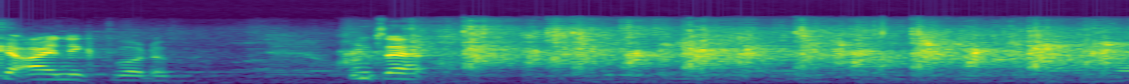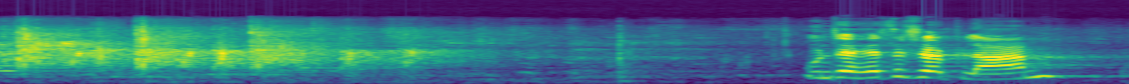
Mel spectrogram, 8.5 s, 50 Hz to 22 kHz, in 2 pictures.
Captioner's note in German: Beifall bei dem BÜNDNIS 90/DIE GRÜNEN und der CDU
